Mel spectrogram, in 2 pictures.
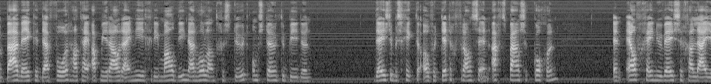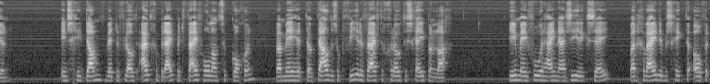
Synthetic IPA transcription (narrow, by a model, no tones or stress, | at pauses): ənpaːɹʋejkəndaːɹv̥oːrɦɑtɦɛjʔatmiɾalˠrɛjniχrimɑlˠdinaːrɦɔlɑntχəstyːɹtɔmstøɥntəbidən | dejzəbəsχɪk̚təʔowvəɹdɛɹtəχfrɑnsəɛnɑ̰χtspaːnsəkɔχən | ɛnʔɛlˠfχeːnyʋejsəχalɛjən | ɪnsχidɑmʋɛɹt̚dəflowtœ̰ɥtχəbrɛjtmɛtfɛjfɦɔlɑntsəkɔχən | ʋaːɹmejɦətːowtaːlˠdɵsɔpfiːɾənvɛjftəχːrowtəsχejpənlɑχ | ɦiːɹmejvuːrɦɛjnaːrziːɾɪksej | ʋaːrχʋɛjdəbəsχɪk̚təʔowvər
